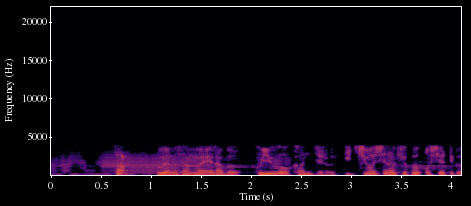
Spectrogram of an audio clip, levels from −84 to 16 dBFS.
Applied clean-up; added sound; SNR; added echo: classical method spectral subtraction.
